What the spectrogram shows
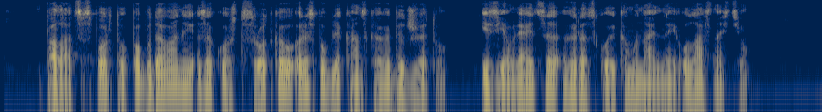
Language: Belarusian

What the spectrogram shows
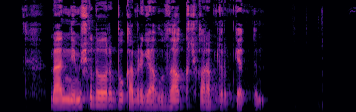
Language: Uyghur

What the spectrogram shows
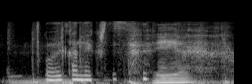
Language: Kazakh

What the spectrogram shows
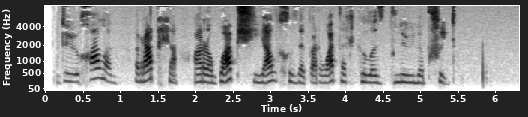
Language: Abkhazian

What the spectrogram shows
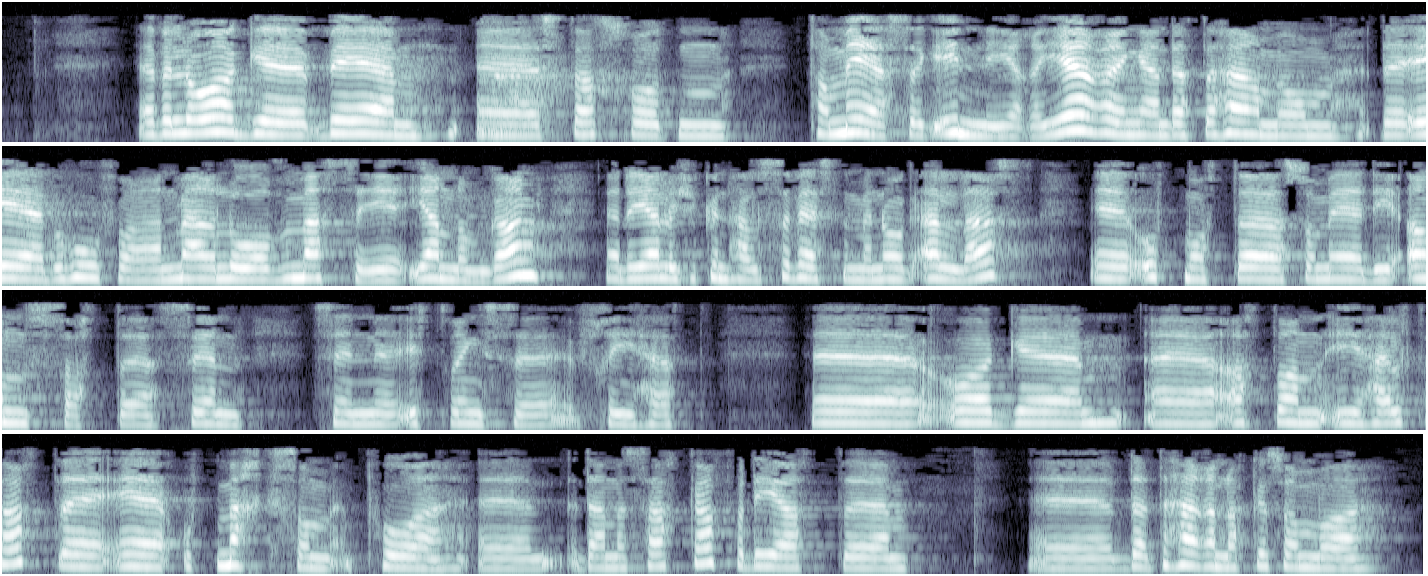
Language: Norwegian Nynorsk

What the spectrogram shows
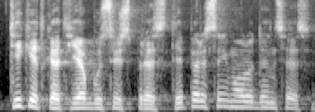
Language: Lithuanian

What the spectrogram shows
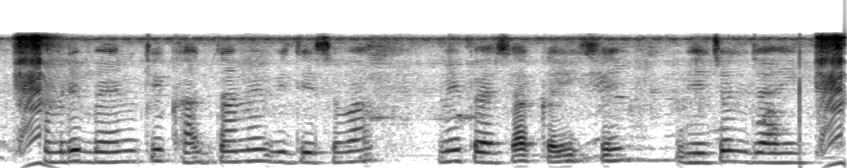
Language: Bhojpuri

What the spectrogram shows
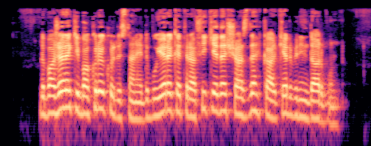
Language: Kurdish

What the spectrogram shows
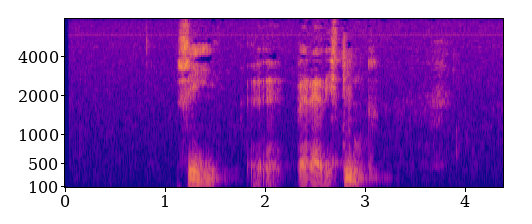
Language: Galician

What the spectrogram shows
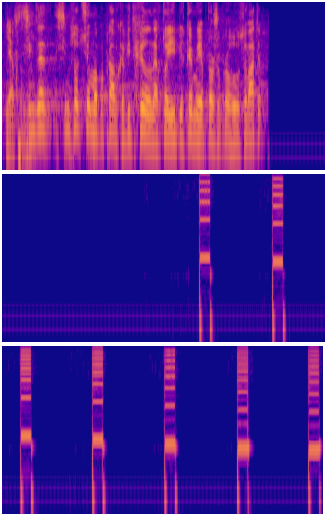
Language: Ukrainian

